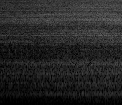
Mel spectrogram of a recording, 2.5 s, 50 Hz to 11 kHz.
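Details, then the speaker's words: 2003 Honda Pilot 3.5L V6 at about 210,000 miles, with a known transmission problem: a steady, even idle with a light hiss on top and no knocks, ticks or misses; it sounds smooth and quiet, suggesting regular service. "sounds smooth and quiet i think for a time this got regular service"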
